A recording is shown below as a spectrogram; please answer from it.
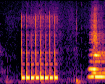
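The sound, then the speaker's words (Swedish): A telephone ringing tone while someone is being called. A quick run of short, evenly spaced electronic beeps is followed, after a brief pause, by a louder sustained tone. “Nu ringer vi John.”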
